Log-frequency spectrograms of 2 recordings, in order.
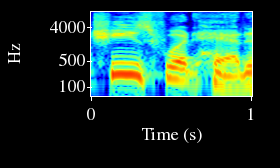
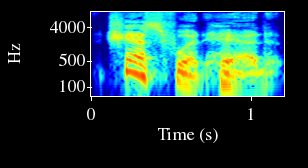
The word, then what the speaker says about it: Cheesefoot Head: I feel it would be remiss of me not to point out that Cheesefoot Head is actually pronounced Chessfoot Head by true locals.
